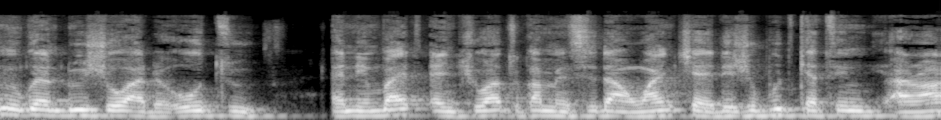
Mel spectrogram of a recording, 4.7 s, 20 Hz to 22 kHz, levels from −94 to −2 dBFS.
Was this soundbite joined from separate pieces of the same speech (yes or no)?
no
